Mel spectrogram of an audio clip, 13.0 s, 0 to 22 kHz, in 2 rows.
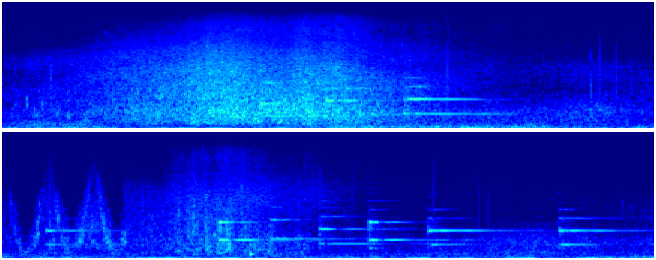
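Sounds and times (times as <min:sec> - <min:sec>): surf-like swell of noise: 0:00.0 - 0:13.0
faint held tones: 0:02.3 - 0:13.0.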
